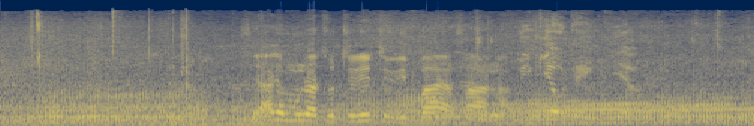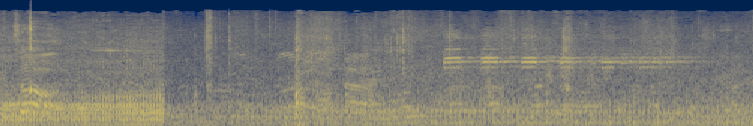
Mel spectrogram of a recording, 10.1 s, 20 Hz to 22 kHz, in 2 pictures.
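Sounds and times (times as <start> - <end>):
vehicle engine humming: 0.0 - 10.0
crowd chatter: 0.8 - 10.0.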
